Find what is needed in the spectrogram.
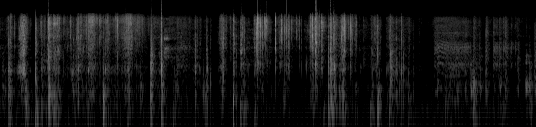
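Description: Cardboard trading-card hobby box and its packaging handled and opened by hand: irregular crinkling and rustling with many sharp clicks and snaps, easing into a softer rustle near the end.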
